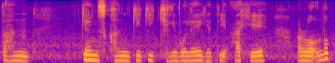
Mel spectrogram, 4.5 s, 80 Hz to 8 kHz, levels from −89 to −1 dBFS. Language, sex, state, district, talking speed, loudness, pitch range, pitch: Nagamese, female, Nagaland, Dimapur, 135 wpm, -21 LUFS, 165-175 Hz, 170 Hz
